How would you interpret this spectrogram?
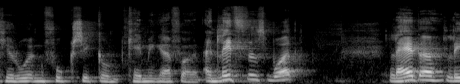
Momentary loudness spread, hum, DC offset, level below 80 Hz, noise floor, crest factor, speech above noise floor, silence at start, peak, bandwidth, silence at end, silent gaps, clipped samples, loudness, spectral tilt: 12 LU; none; under 0.1%; -66 dBFS; -50 dBFS; 22 dB; 29 dB; 0 s; 0 dBFS; 16 kHz; 0 s; none; under 0.1%; -22 LUFS; -5 dB/octave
